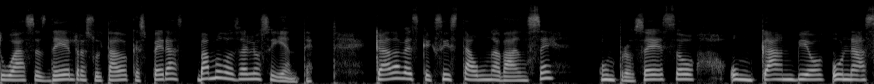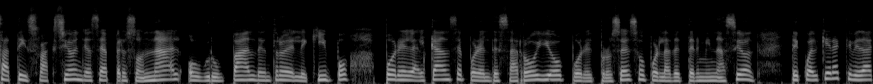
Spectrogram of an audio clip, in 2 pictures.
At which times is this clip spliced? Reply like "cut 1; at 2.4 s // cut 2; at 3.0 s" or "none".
none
